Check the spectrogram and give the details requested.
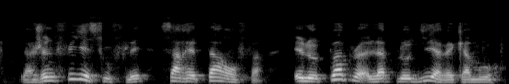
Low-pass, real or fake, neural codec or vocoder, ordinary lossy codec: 7.2 kHz; real; none; Opus, 16 kbps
